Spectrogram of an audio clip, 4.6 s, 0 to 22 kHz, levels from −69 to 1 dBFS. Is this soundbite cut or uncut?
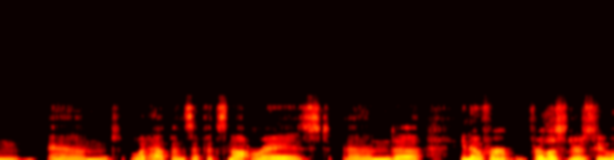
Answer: uncut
